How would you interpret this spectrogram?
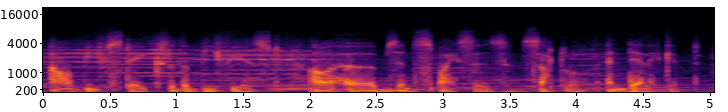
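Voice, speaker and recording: A man's voice: a bass voice, measured pace. A man narrating a vintage radio commercial in a salesmanlike style. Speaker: advert announcer. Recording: dull old radio ad, loud music.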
